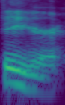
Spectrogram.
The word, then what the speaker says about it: Feger: It says the way you pronounce Baker. Feger. There you go.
